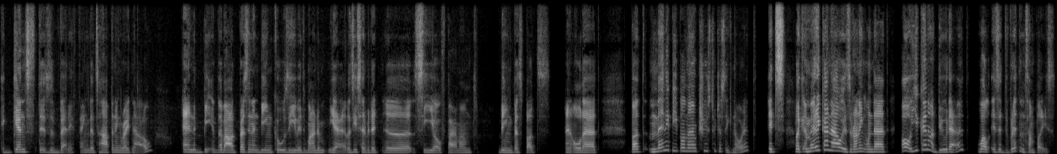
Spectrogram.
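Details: Adult male speaker; Normal conversational speech.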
